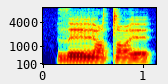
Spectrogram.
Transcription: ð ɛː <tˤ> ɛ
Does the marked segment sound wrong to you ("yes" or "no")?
no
